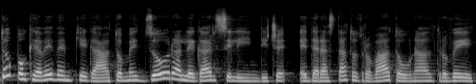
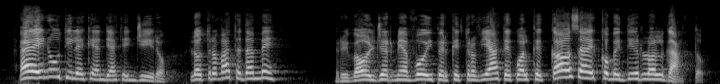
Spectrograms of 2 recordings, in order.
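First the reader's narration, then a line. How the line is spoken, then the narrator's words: Vexed shouting. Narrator (Italian): scoprendo di star sopra la giacca gridava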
